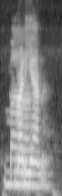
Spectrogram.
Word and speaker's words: Mariana: is it the um do you roll your r for your for your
